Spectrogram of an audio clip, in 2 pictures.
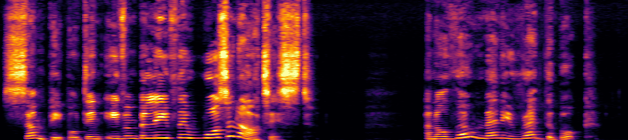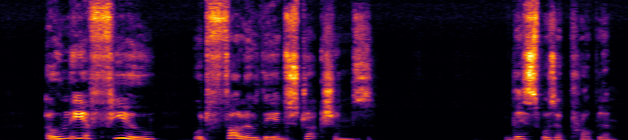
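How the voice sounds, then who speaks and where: A woman storyteller reading a children's bedtime story aloud, expressively, with drawn-out emphasis and hushed drops. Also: sits high, expressive, husky.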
